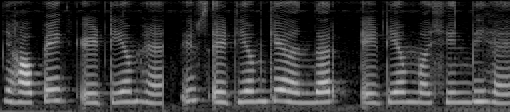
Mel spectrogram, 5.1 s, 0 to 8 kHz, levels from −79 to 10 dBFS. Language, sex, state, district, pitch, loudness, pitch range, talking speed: Hindi, female, Andhra Pradesh, Anantapur, 270 Hz, -21 LUFS, 260-285 Hz, 140 wpm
